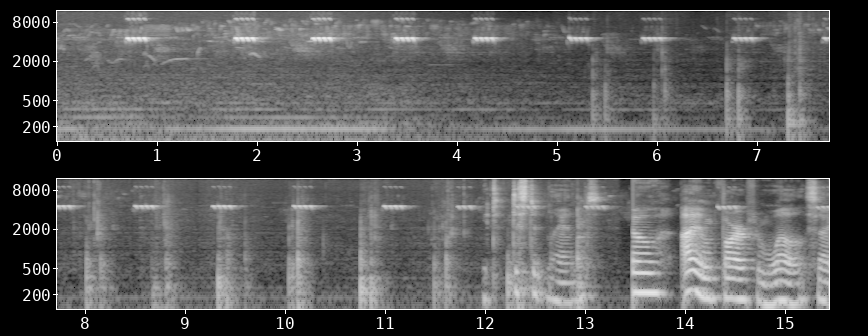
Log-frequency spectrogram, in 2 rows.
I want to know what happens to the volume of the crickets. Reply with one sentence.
The loudness of the crickets goes down.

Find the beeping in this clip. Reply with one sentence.
The beeping can't be heard in this clip.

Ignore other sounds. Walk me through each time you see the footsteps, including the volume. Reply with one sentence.
You can hear the footsteps from 5.2 to 13.3 s, getting louder.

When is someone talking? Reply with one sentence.
The talking can be heard from 11.9 to 15.4 s.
